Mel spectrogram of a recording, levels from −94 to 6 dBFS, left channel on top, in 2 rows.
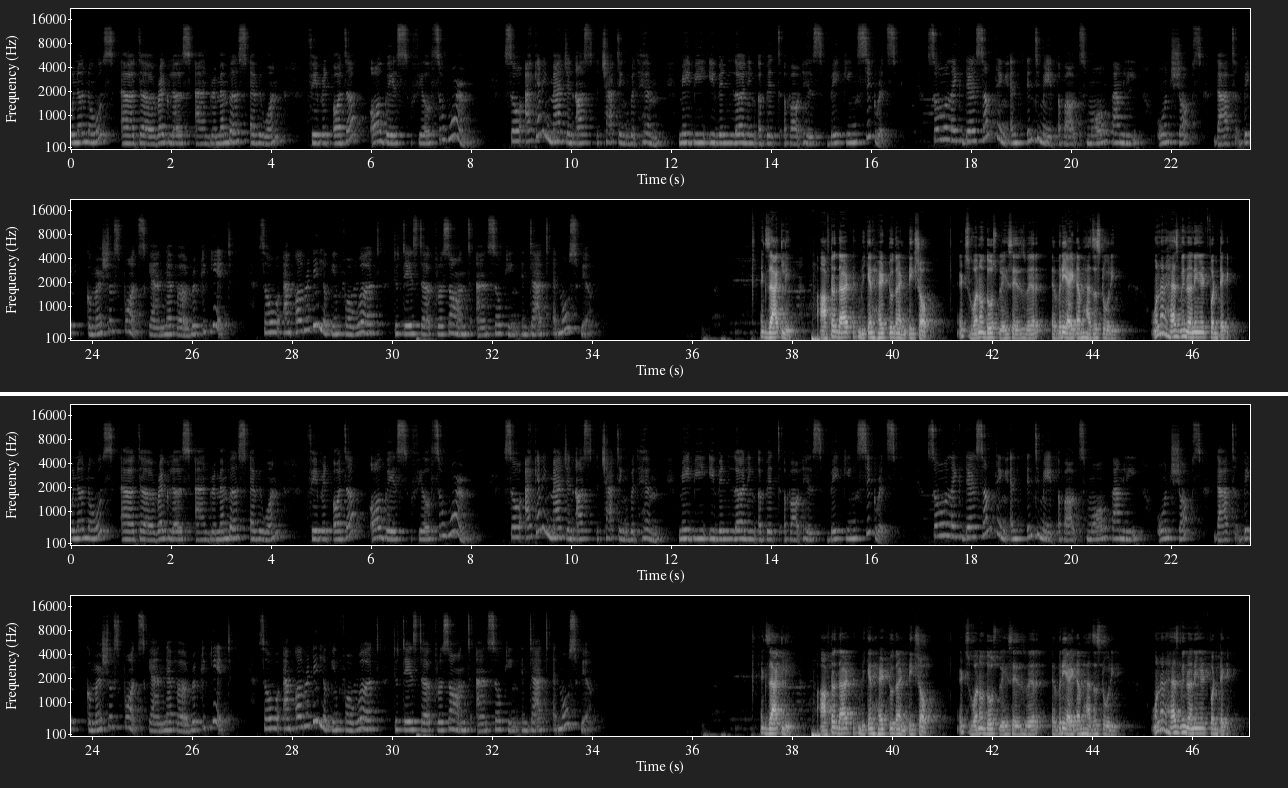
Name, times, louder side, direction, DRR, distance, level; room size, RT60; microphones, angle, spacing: voice 1, 0.0-4.2 4.8-8.0 8.7-16.5 17.1-21.4 21.7-22.6 22.9-23.6 23.9-26.7 27.3-29.7 30.0-34.0, equal, 10° right, 1.9 m, -49 dB
voice 2, 37.4-38.1 38.4-40.8 41.3-44.6 45.2-46.7, left 3 dB, 75° left, 1.0 m, -33 dB
24.5 x 13.5 x 3.1 m
head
